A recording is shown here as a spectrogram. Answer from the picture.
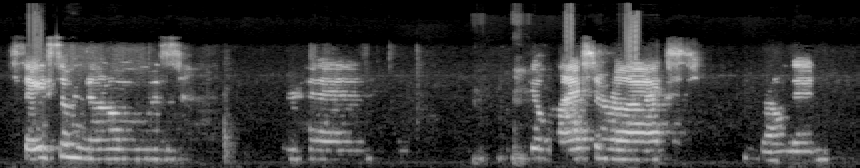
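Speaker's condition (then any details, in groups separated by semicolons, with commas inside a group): No condition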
